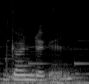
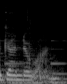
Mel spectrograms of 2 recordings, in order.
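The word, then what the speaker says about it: Gündoğan: I'm pretty sure that's Gundogan or Gundogan. You can pronounce it either way.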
